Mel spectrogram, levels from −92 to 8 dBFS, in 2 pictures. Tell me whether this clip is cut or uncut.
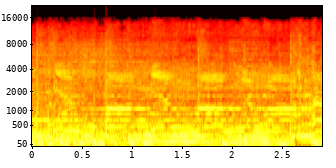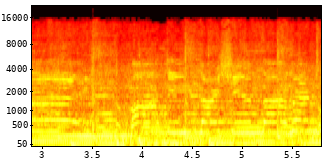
uncut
